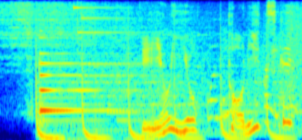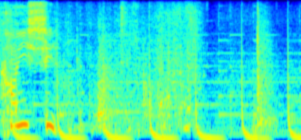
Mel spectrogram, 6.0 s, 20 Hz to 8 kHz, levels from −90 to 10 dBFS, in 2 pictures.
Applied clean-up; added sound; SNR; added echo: none; Keyboard (musical); -2 dB; none.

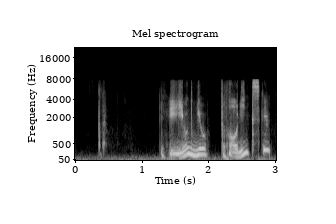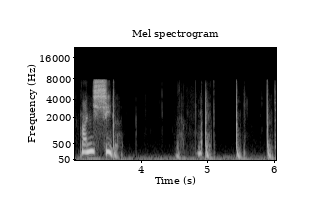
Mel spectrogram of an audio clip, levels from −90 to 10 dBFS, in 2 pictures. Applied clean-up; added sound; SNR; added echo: neural diffusion model UNIVERSE++.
